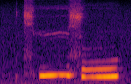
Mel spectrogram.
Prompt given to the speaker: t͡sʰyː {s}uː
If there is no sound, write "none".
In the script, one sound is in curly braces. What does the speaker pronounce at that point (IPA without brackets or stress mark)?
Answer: s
